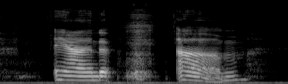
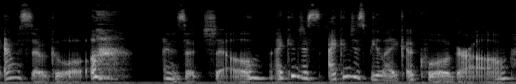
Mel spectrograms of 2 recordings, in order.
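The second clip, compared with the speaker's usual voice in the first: put-on smug cool girl; 6 semitones higher, 4 dB quieter than usual. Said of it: "And I was like".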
